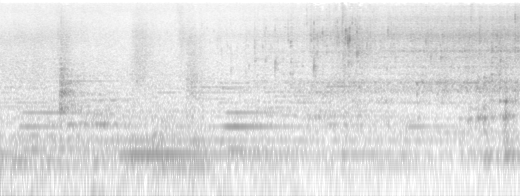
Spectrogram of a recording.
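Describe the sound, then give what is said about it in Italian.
Water runs steadily as a body scrub is rinsed off during a massage treatment: a continuous hissing splash with soft shifting spatters and a few brief clinks. No one speaks. “Adesso togliamo lo scrub con l'acqua.”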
